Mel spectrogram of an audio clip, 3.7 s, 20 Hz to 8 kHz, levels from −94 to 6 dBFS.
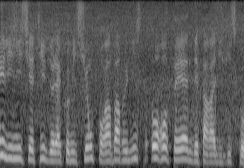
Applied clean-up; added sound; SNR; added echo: neural mask model Resemble Enhance denoiser.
